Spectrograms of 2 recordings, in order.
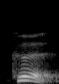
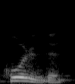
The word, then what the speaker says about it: could: say yes i could could you don't pronounce the l you don't say cool you want to say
